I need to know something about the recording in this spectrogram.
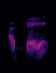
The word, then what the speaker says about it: agate: oh this is the a gate is that how you say it Amy corrected me because I think I said Agate you know that rock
